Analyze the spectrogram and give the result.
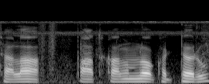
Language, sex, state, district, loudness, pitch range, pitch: Telugu, male, Andhra Pradesh, Visakhapatnam, -18 LUFS, 125-130 Hz, 130 Hz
